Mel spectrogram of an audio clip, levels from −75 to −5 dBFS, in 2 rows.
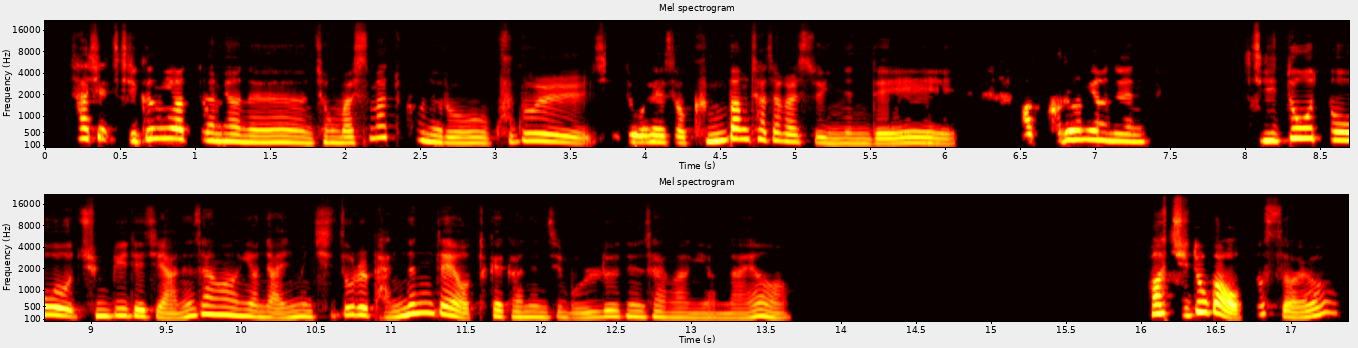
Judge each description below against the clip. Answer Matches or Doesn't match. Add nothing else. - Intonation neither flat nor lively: Doesn't match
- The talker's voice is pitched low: Doesn't match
